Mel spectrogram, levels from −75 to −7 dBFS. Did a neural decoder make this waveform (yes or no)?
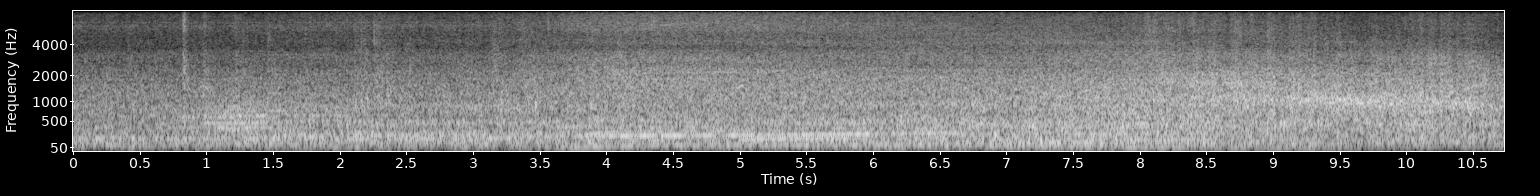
no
